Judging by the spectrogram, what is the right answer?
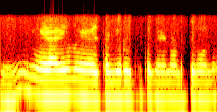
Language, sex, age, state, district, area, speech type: Malayalam, male, 45-60, Kerala, Kozhikode, urban, conversation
